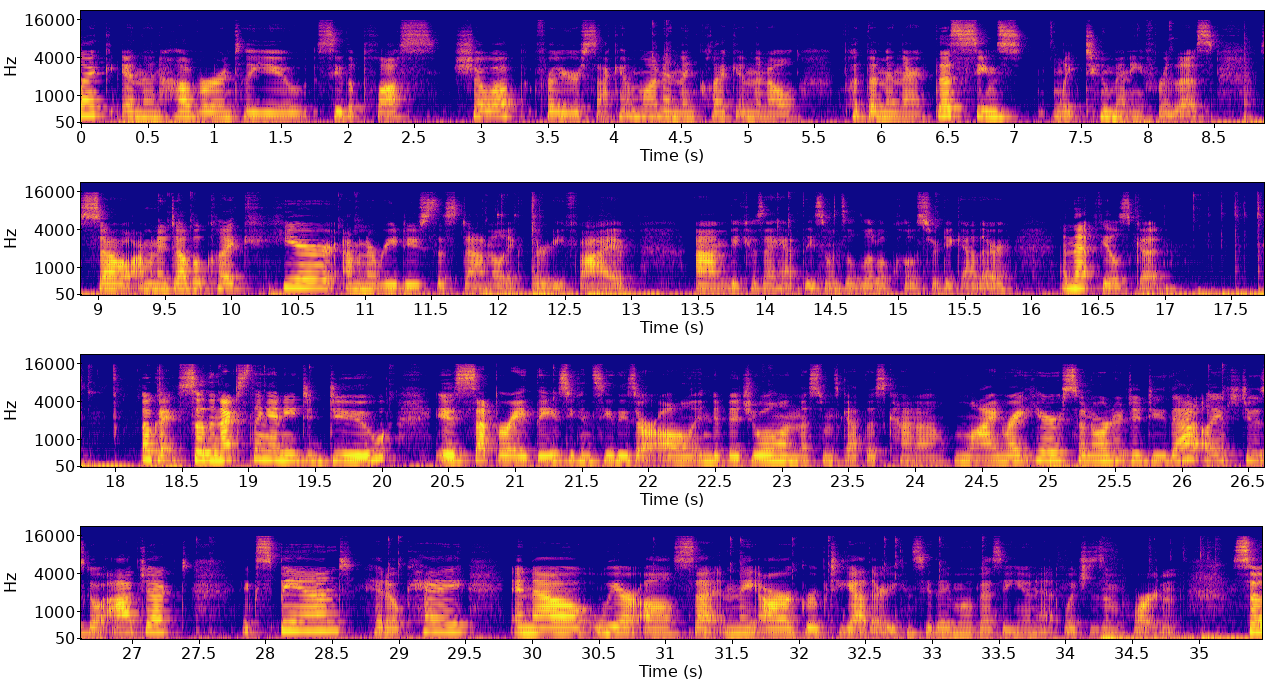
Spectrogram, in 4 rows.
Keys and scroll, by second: 7.9 super+z, 11.9 KP_3, 12.3 Return, 16.8 v, 17.3 super+-, 18.3 space, 34.8 super+=.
